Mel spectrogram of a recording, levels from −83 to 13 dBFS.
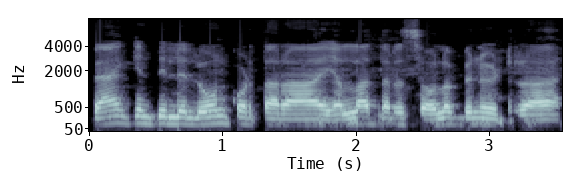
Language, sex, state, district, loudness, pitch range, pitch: Kannada, male, Karnataka, Dharwad, -12 LUFS, 115-135 Hz, 130 Hz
